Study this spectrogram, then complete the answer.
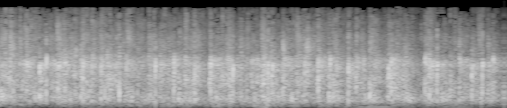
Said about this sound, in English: Round of applause for all of them.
